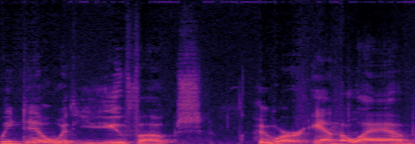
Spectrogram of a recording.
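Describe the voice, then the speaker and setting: A man with a Tennessee accent, medium pitch and lively intonation, amid noticeable background noise and audible room echo. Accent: US Southern (Tennessee). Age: 70s. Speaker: local TV talk show host. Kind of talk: casual interview chat. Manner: animated.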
